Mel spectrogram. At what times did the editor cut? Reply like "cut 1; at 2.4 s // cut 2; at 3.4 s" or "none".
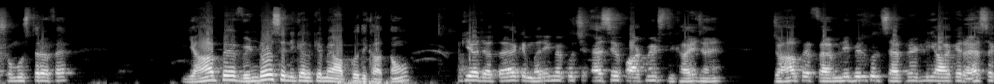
cut 1; at 4.6 s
